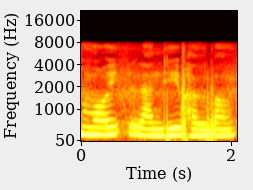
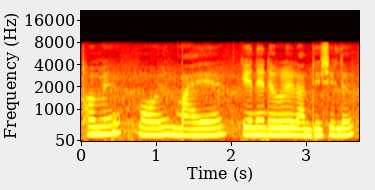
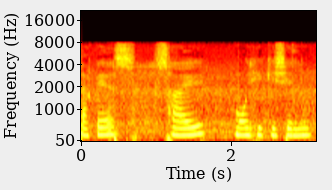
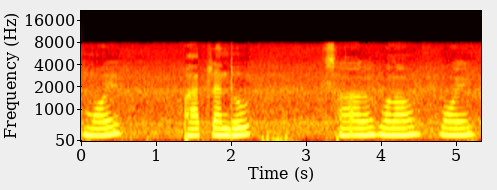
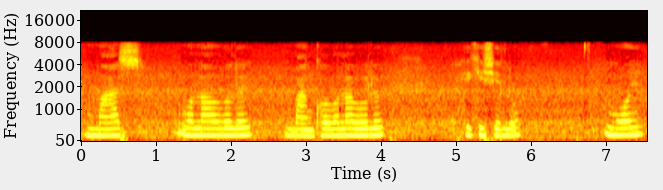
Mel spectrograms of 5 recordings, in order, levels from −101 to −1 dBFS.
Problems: none marked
